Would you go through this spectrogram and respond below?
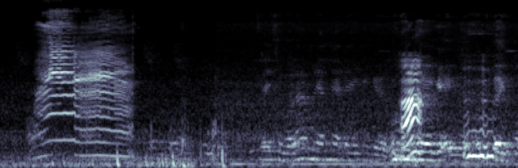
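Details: Housecat letting out one long, loud, strained wailing meow, then a shorter cry amid people talking and laughing nearby over a low hum.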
